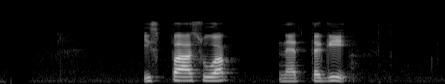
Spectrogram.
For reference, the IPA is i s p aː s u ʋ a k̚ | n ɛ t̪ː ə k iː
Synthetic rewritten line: i s p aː s u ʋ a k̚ | n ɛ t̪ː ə ɡ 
